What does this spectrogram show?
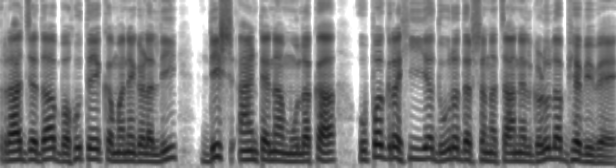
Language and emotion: Kannada, neutral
